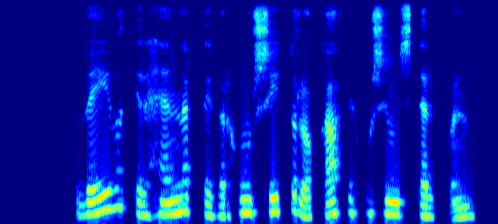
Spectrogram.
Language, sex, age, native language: Icelandic, female, 40-49, Serbo-Croatian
